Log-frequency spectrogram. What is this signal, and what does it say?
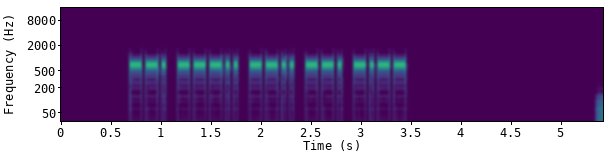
Morse code, heard as a keyed tone, about 30 wpm, 700 Hz. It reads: G8ZGY
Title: DXCC-100 Call Signs - 5 Characters - 30wpm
